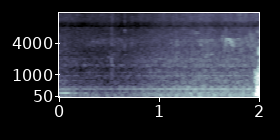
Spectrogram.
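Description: A short pause in a man's speech over a microphone: faint steady hum and low background noise, with his voice starting again right at the end.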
